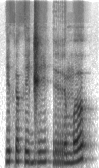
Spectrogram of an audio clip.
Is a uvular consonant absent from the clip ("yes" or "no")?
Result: yes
